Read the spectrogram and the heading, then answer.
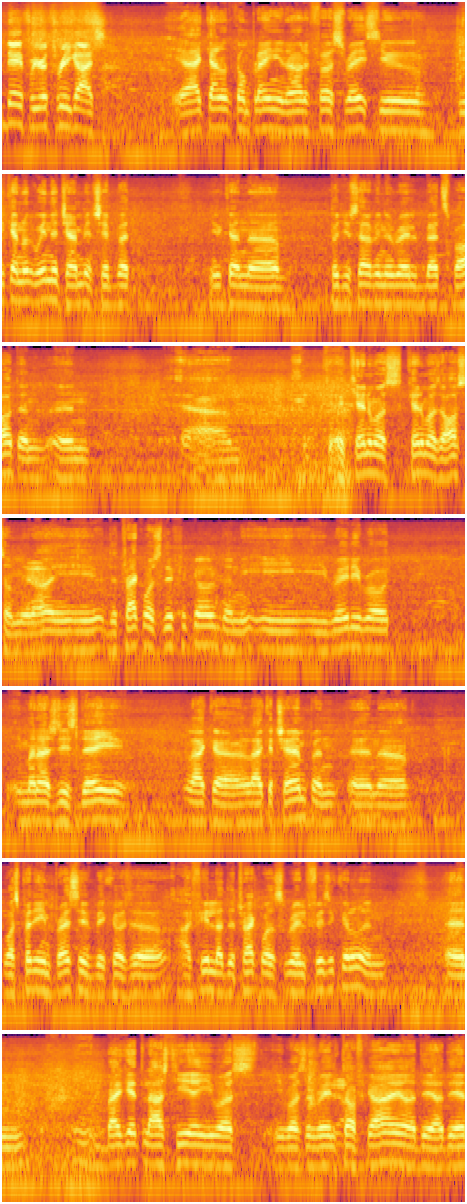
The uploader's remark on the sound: Hangtown 2013 Post-Race Interviews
